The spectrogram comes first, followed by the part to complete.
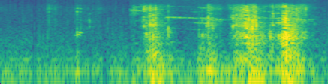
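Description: Near silence: room tone, with a few faint, short rustles or clicks in the second half.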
